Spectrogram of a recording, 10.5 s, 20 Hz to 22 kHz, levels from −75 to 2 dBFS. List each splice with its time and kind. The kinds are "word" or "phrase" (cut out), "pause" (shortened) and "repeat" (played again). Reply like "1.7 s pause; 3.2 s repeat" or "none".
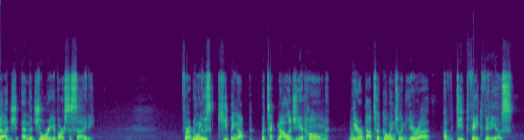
none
